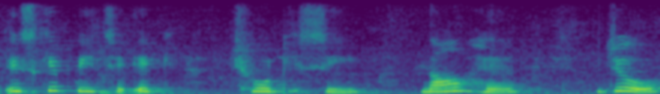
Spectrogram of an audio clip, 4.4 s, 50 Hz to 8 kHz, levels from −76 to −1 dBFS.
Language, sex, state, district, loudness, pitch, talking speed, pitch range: Hindi, female, Bihar, West Champaran, -16 LUFS, 270 Hz, 110 wpm, 245-295 Hz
